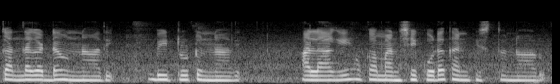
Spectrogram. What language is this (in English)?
Telugu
